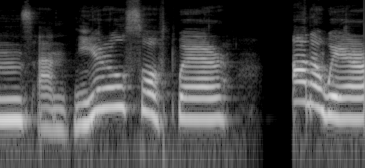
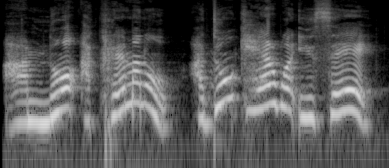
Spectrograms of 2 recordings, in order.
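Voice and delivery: desperate protest; 6 semitones higher, 6 dB louder than usual. Acted. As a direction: fight the verdict with rising despair. Restrained prisoner protests innocence.

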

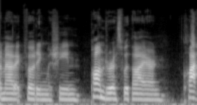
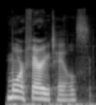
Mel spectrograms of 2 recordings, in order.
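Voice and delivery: plain reading voice

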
